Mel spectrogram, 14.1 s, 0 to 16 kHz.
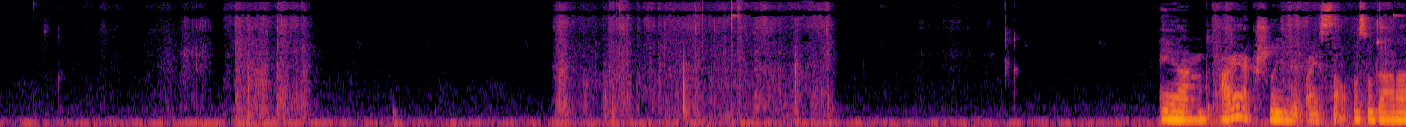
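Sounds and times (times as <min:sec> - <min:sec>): faint low hum: 0:00.0 - 0:14.0
yarn rustling: 0:05.5 - 0:08.4, 0:11.6 - 0:14.0.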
